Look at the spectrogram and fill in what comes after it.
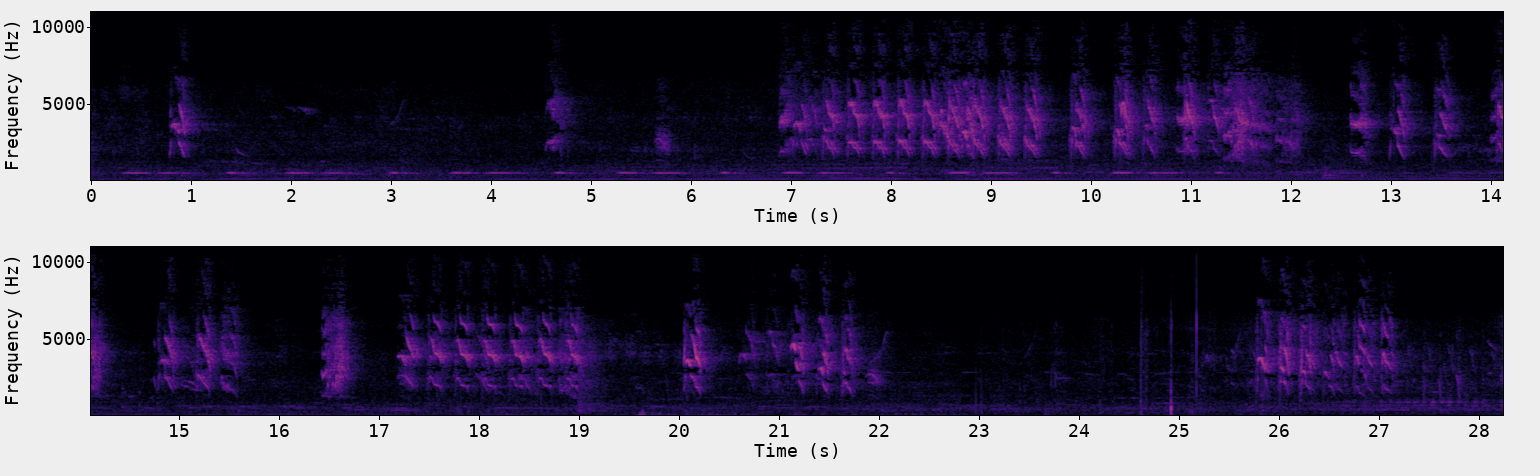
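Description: Wild birds calling: bursts of rapid, high, harsh chirps in quick series, loudest and densest about a third of the way in and again near the end. Under them, in the first half, a soft low note repeats about twice a second.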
